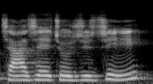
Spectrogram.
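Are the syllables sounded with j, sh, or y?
j. The syllables begin with a j sound. "멕시코 쪽은"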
